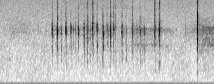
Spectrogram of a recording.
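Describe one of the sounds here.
Keys on a keyboard click in quick bursts of typing.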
